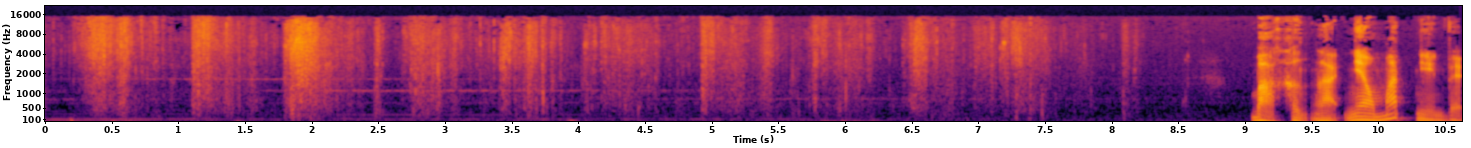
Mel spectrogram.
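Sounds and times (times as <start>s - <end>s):
rustling in bushes: 0.0s - 8.4s
speech: 9.1s - 10.6s.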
